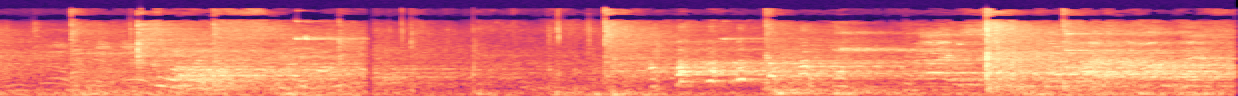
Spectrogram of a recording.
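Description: Badminton doubles rally: several sharp racket hits on the shuttlecock and players' footwork on the court floor, mixed with people talking.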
